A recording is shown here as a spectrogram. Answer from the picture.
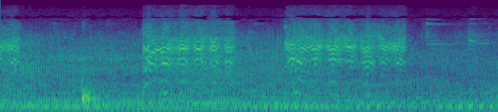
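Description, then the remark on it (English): Two bursts of vocalization from the dolphin Flipper, shrill squeaky chatter each lasting about half a second with a short gap between, over a steady low background hum. “We can understand him by the different sounds he makes.”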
